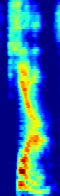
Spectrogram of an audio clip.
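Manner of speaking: क्या as one short falling syllable; one breath stroke. Shown as a demonstration. Teacher demonstrating one syllable to students, क्या in one stroke. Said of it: "श्वास के एक आघात में उच्चारण हुआ".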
